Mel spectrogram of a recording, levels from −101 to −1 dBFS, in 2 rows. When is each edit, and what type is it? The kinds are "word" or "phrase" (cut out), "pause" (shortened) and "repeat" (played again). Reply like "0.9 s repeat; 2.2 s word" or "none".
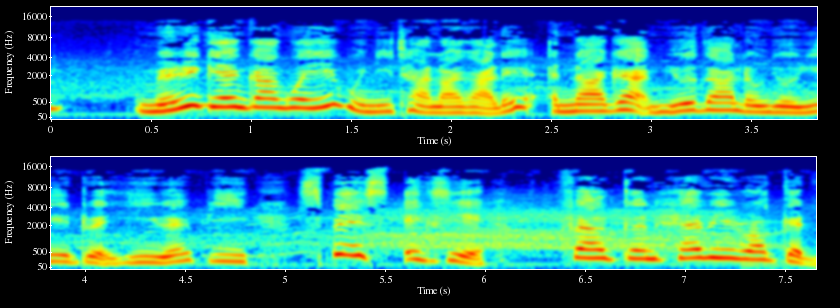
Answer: none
